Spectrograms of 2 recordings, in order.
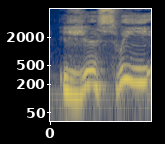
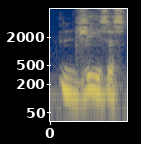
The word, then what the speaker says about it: Je suis: Je suis is spelled J-E space S-U-I-S. It is not Jesus Charlie, nor is it Jesus Charlie.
